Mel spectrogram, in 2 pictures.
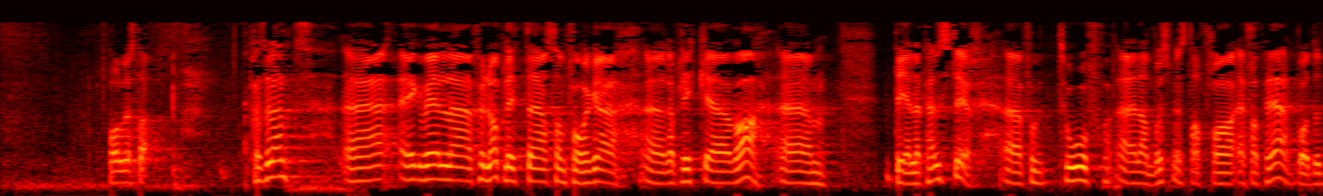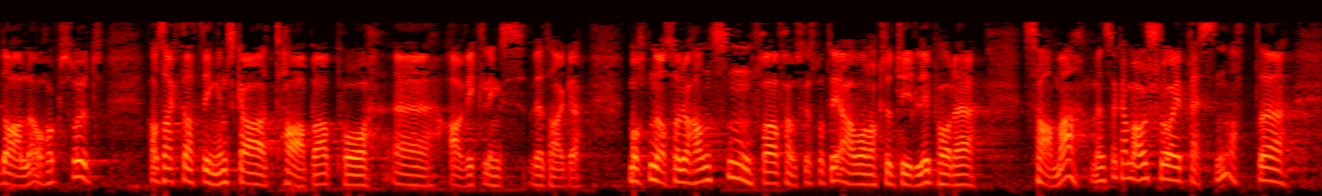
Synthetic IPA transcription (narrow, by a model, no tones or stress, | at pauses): pʰɔɪst̪ | pʰɾɛsɪd̪ɛnt̪ | ɛɡʋɪlfʉlːəɔpːlɪt̪̚d̪æsɔmfɔʁɪɡəʁɛpʰlɪkʰːəʋɑʁ | d̪ɛjɛlːəpʰɛlsd̪yːʁfɔt̪ʰuːlɑnbʁʉsmɪnɪst̪əfʁɑɛ̰fɑpʰeːboːd̪əd̪ɑːlə̰ɔ̰hɔksʁʉːd̪ | hɑ̰ʁɾsɑkt̪ɑt̪ɪŋːənskɑt̪ʰɑːbɑpʰɔ | ʔɑ̰ːʋʋɪklɪŋsʋeːt̪ʰɑ̰ːɡəmɔɾt̪n̩ːɔʁsɑljʊɦɑnsn̩fɾɑfʁɛmskəspɑʁt̪ʰiːəhɑɾʋʊʁt̪nɔksɔt̪ʰyːd̪əlɪpʰɔd̪ɛ | sɑːməmɛnsɔkʰɑnmɑnjʊʂoːɪpʰʁɛsːn̩ɑt̪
